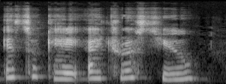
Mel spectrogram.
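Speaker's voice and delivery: play-acted strangled, timid, squeezed, high little voice. Retelling a man reassuring a woman before her date, imitating a timid chicken voice. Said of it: "With this so chicken voice".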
